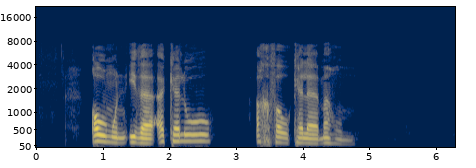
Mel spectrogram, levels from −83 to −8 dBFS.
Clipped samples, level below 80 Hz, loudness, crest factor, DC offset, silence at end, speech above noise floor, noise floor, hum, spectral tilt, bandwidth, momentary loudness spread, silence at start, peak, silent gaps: under 0.1%; -64 dBFS; -25 LUFS; 22 dB; under 0.1%; 1.6 s; over 66 dB; under -90 dBFS; none; -6 dB/octave; 7.8 kHz; 12 LU; 0.85 s; -6 dBFS; 2.71-2.89 s, 2.96-3.00 s, 3.08-3.18 s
